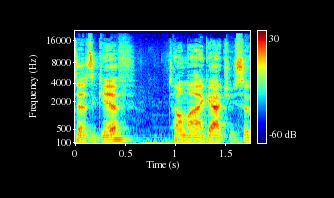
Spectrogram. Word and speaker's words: GIF: We'll make a whole video about how GIF is pronounced as GIF with a J.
